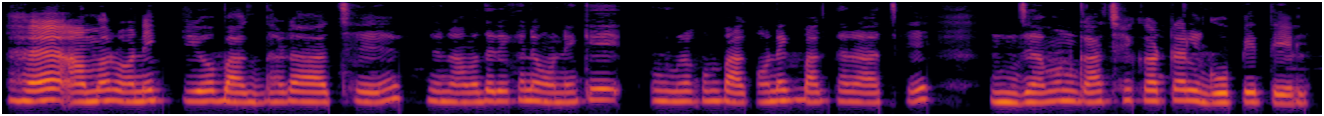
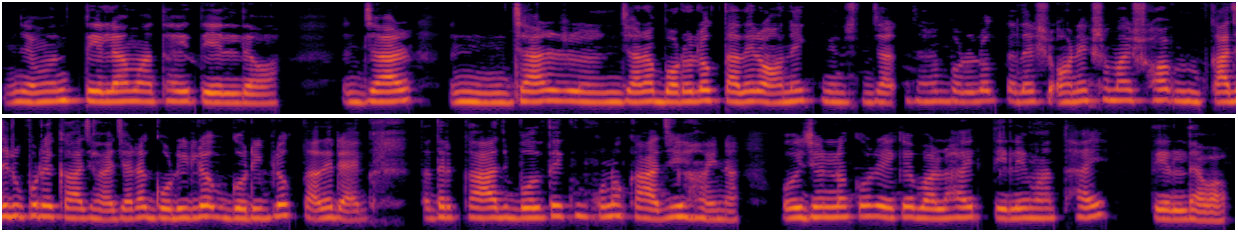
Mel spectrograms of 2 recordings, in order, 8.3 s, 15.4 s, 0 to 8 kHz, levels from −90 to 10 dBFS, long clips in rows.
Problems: none marked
